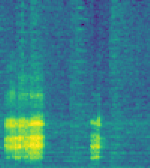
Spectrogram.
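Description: A human voice imitates a croaking toad with two raspy, rattling croaks, a longer one followed by a short one, close and fairly loud.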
